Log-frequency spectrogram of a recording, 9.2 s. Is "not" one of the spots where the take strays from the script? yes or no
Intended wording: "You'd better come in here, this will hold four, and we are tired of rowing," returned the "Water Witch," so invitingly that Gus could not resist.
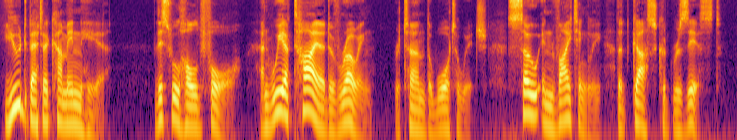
yes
